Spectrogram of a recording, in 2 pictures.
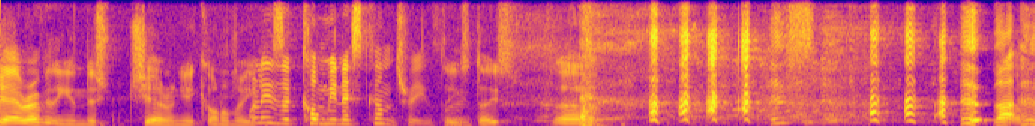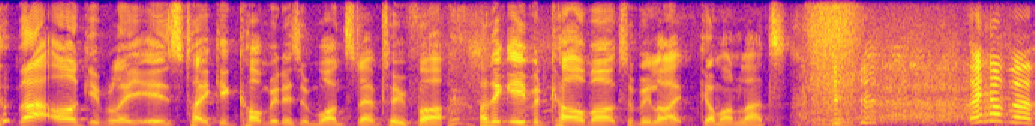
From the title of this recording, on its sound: Bonus Live Bugle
